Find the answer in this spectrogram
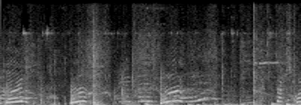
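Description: Dogs whining and yowling in a run of rising-and-falling cries, an excited greeting, with knocks and rustling as they jostle against the camera.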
